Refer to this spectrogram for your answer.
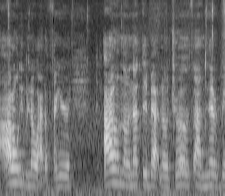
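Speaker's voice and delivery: ordinary delivery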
